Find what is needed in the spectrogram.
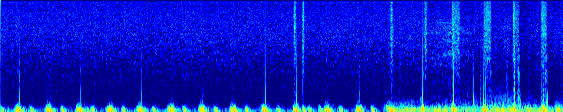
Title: fast female heartbeat with heavy breathing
